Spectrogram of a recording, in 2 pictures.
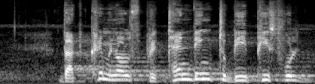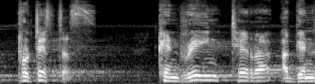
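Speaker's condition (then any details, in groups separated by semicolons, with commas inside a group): No condition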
